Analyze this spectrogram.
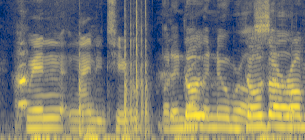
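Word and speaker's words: Quinn XCII: Those are Roman numerals, so it's XCII, Yeah. which I think is 92. Quinn 92.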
